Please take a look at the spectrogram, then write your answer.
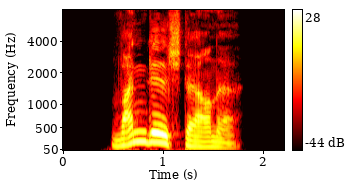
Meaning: nominative/accusative/genitive plural of Wandelstern
- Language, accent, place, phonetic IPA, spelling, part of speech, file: German, Germany, Berlin, [ˈvandl̩ˌʃtɛʁnə], Wandelsterne, noun, De-Wandelsterne.ogg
